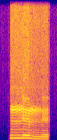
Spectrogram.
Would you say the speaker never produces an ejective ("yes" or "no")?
yes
